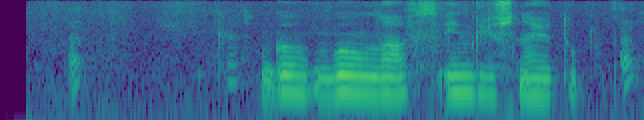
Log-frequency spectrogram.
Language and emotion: Russian, sad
